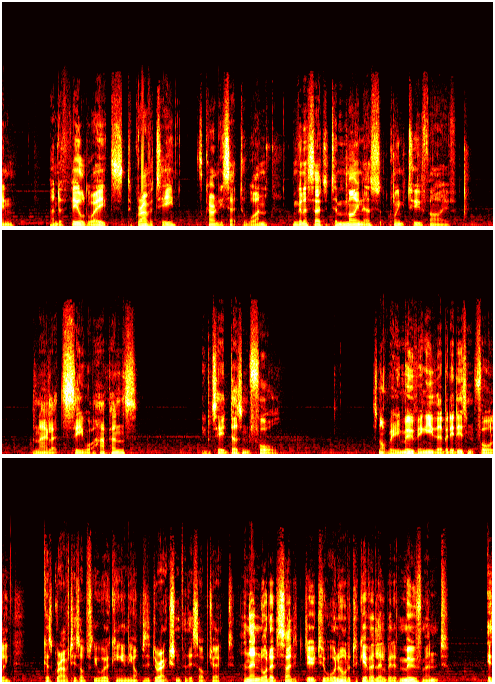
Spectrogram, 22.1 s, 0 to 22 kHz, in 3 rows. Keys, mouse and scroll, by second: 0.8 click, 1.2-3.3 scroll down 1, 3.9 click, 5.1 KP_Subtract, 5.7 KP_Decimal, 6.0 KP_2, 6.2 KP_5, 6.8 KP_Enter, 9.0 click, 10.4 middle click, 18.2 scroll up 1.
